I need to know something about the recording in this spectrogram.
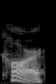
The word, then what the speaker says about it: Karrh: of my last name it's pronounced car it's spelled k-a-r-r-h so you can there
